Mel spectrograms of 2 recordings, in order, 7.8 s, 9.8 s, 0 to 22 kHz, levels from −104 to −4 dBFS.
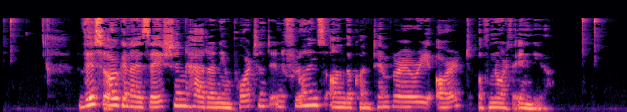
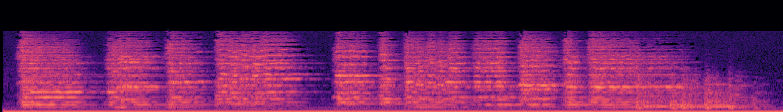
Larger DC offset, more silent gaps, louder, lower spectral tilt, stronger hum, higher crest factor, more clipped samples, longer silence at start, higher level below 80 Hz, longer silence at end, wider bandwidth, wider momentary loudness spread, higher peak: second, under 0.1% vs 1%; neither; first, -25 LUFS vs -33 LUFS; first, -4 dB/octave vs -1 dB/octave; neither; first, 22 dB vs 16 dB; neither; about the same, 0.1 s vs 0 s; second, -66 dBFS vs -60 dBFS; first, 0.35 s vs 0.1 s; first, 12 kHz vs 7.2 kHz; first, 17 LU vs 9 LU; first, -4 dBFS vs -20 dBFS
